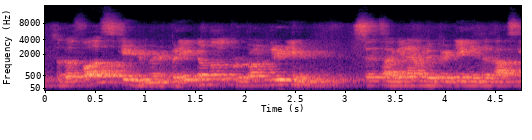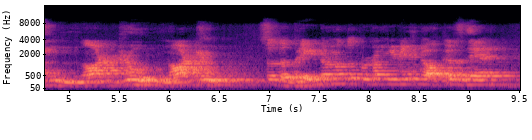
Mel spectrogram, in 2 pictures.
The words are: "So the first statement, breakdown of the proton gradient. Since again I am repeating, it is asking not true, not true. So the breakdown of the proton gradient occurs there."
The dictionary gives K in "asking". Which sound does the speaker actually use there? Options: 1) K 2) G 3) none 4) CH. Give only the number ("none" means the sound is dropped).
3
